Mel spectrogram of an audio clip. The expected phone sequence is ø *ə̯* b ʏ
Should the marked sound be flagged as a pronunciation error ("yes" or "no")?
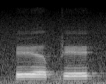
no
